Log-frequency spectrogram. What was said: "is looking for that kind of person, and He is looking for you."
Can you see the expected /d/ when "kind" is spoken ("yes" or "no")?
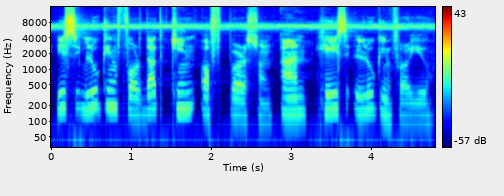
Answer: no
